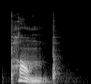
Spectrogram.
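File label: "pomp", British English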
